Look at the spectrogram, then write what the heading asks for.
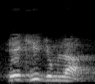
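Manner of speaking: usual speaking voice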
